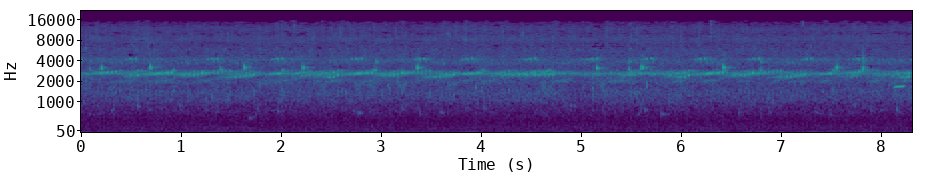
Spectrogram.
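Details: Chorus of frogs at a lake, a continuous high-pitched trilling drone dotted with short sharp croaks from individual callers, steady and without pauses.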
